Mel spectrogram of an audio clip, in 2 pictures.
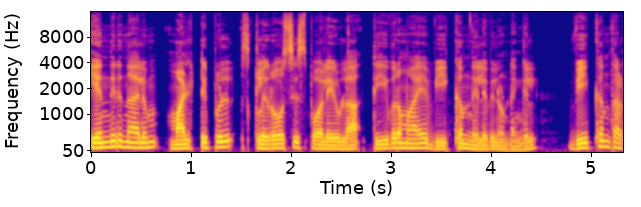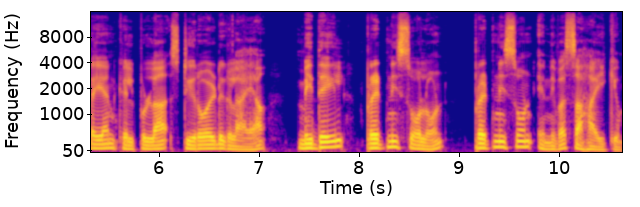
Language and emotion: Malayalam, neutral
